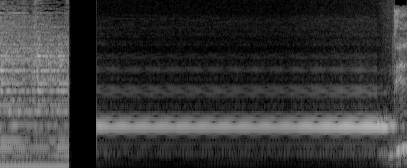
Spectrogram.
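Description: Closing music cuts off abruptly under a second in. After a brief silence, a steady two-tone electronic alert tone holds for about three seconds: the Emergency Broadcast System attention signal.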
